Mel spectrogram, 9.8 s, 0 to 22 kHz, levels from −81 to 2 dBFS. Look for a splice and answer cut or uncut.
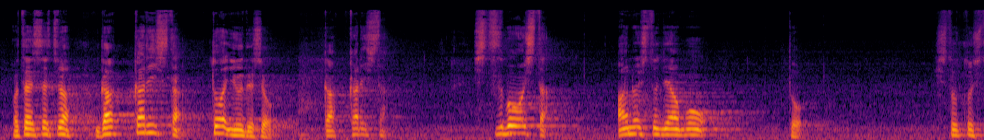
cut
